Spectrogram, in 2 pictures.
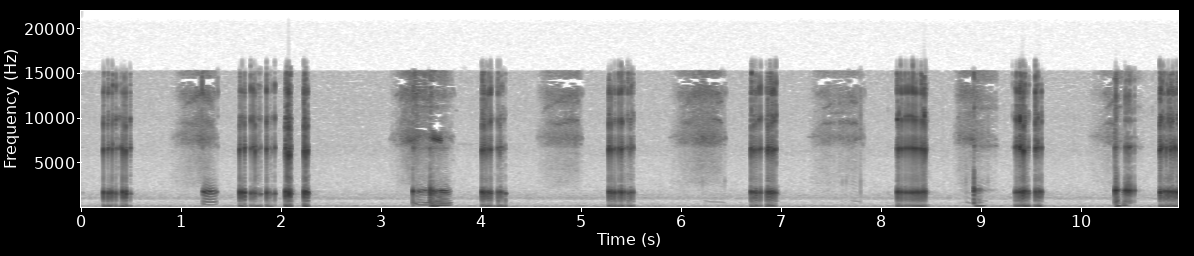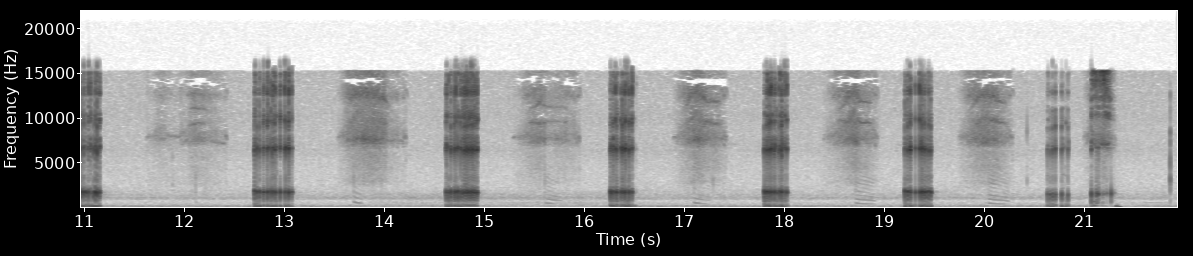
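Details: A sleeping dog on its first night snores in short, snorty bursts repeating about every one and a half seconds.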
